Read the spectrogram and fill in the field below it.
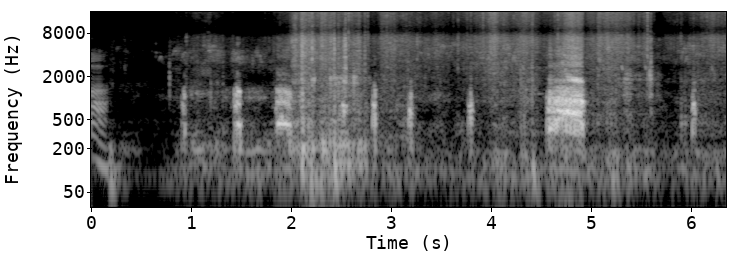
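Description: A broody hen sitting on newly hatched chicks gives soft, scattered clucks, fairly quiet and close, mixed with small rustles and a few louder bursts.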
